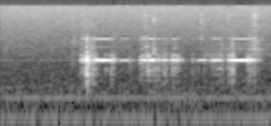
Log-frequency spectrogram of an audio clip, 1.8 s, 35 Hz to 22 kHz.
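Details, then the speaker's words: Fidelity CB1000 UK CB27/81 mobile CB radio, scrap set, signal generator input; faint test tone breaking in and out over low hum and hiss; weak receive audio, owner suspects a duff squelch control or ropey socket. "we can hear it receiving i just pulled the signal up it's there we can't actually hear it is it possible we've got a dove squash control"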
